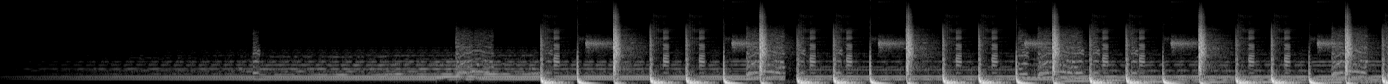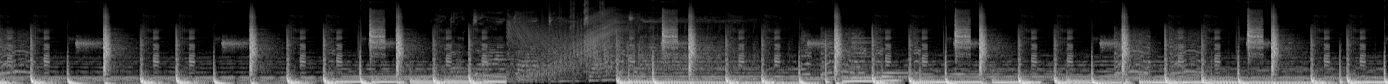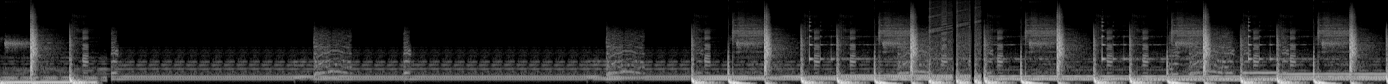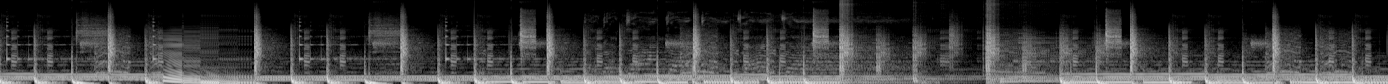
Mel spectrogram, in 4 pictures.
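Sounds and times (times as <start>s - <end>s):
drums: 5.4s - 28.8s, 34.7s - 55.5s.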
